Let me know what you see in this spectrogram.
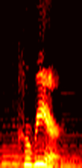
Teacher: Two syllable word. Stress is on second syllable.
